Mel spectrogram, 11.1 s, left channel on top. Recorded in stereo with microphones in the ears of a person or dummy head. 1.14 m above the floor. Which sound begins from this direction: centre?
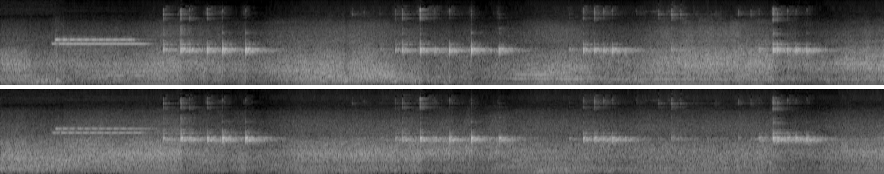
Tapping, at 2.0 s.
